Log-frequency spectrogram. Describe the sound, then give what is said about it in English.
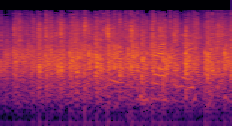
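An audience in an auditorium breaks into steady, sustained applause after a chess checkmate win, a dense patter of many hands clapping at once, fairly loud, holding evenly for a few seconds. “She grins triumphantly, then glances at Lindo, who sighs with relief and joins the applause.”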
